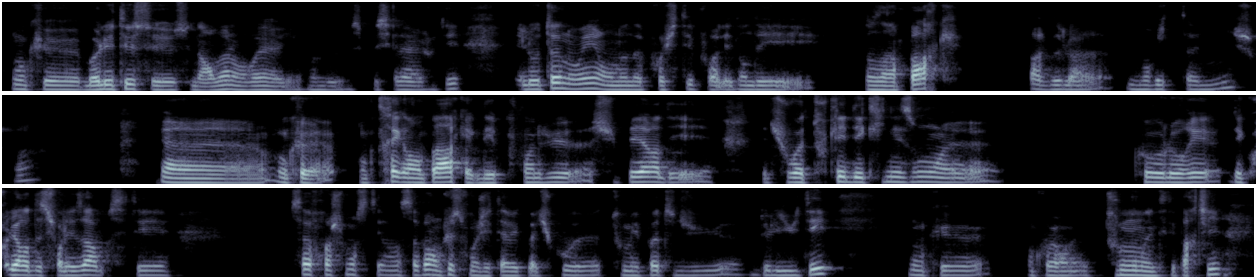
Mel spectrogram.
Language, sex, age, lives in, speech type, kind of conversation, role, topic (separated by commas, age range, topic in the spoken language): French, male, 20-24, France, conversation, unstructured, none, Quel voyage t’a le plus marqué émotionnellement ?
